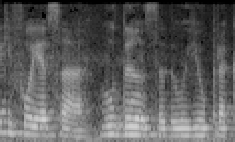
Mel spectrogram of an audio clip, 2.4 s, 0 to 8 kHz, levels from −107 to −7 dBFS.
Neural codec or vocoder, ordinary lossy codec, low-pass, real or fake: none; none; 7.2 kHz; real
